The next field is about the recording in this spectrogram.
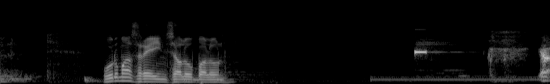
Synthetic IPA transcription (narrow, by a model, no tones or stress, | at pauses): uɾmɑsɾejnsɑlupɑlun | jɑ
